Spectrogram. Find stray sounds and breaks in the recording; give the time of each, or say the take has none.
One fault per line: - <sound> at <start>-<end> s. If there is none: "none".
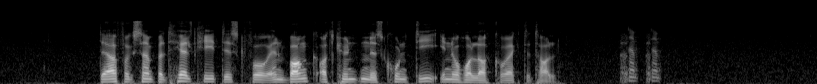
- laugh at 6.2-6.6 s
